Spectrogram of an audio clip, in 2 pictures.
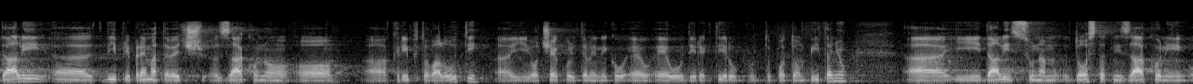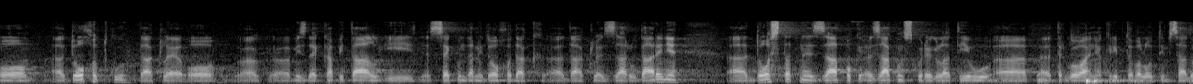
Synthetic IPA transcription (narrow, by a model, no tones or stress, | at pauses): d̪ali | ʋiːpɾipɾe̞ːmat̪e̞ʋe̞t͡ɕzaːko̞no̞o | kɾipt̪o̞ʋaluːt̪i | io̞t͡ʃe̞kujet̪elinekouʔeʔeud̪iɾʔekt̪iːɾupo̞t̪o̞mpiːt̪aɲu | id̪alisunamd̪o̞st̪at̪nizaːko̞niʔo̞ | d̪o̞xo̞d̪kud̪akle̞ʔo̞ | misind̪ajkapit̪aːlise̞kund̪aɾnid̪o̞ːxo̞d̪akd̪aklezaɾud̪aːɾeɲe̞ | d̪o̞st̪at̪ne̞zapozaːko̞nskuɾe̞ɡulˠat̪iːʋut̪r̩ɡoʋaɲakɾipt̪oʋalˠuːt̪imsad̪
